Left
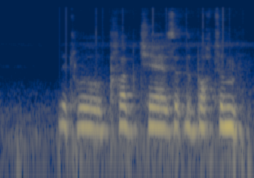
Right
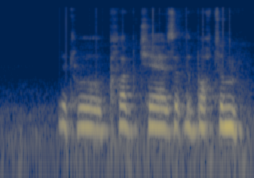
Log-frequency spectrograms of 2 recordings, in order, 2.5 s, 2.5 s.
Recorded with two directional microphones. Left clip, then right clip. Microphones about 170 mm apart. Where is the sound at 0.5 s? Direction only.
Centre (ahead or behind).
